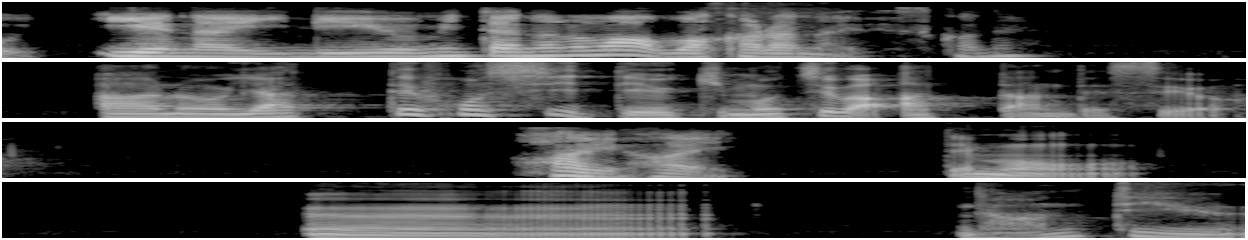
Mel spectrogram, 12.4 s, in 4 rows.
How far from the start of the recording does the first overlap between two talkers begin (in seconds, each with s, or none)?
none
